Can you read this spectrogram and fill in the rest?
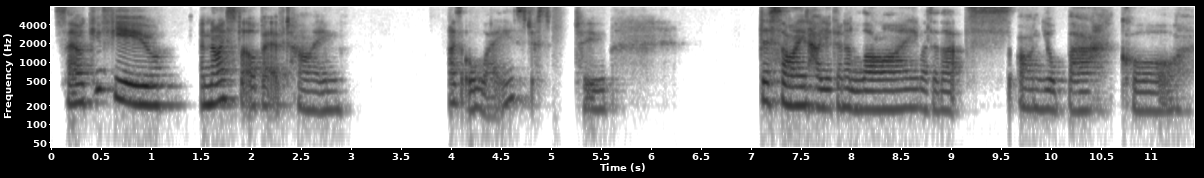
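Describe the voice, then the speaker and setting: A woman leads a guided relaxation in an unhurried, gently lowered voice. Her tone is soft and soothing, with a gravelly fry under the words, and at times she drifts into a whisper. It sounds like it was picked up over a video call. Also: fairly even intonation. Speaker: yoga nidra teacher.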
